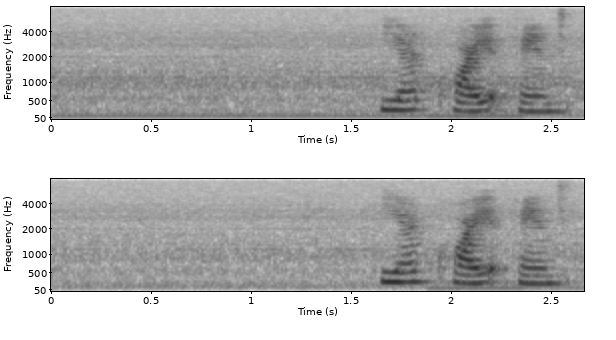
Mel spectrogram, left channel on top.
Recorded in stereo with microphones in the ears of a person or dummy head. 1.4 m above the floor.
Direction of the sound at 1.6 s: 10° right (ahead or behind).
